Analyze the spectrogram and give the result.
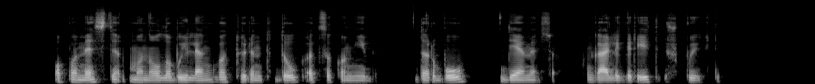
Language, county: Lithuanian, Kaunas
